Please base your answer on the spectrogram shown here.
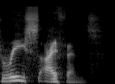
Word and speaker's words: Rhys Ifans: Otto Hightower, which is played by, and I can never pronounce his name, it's a very Irish name, I think. Rhys. No, it's Rhys Ifans.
